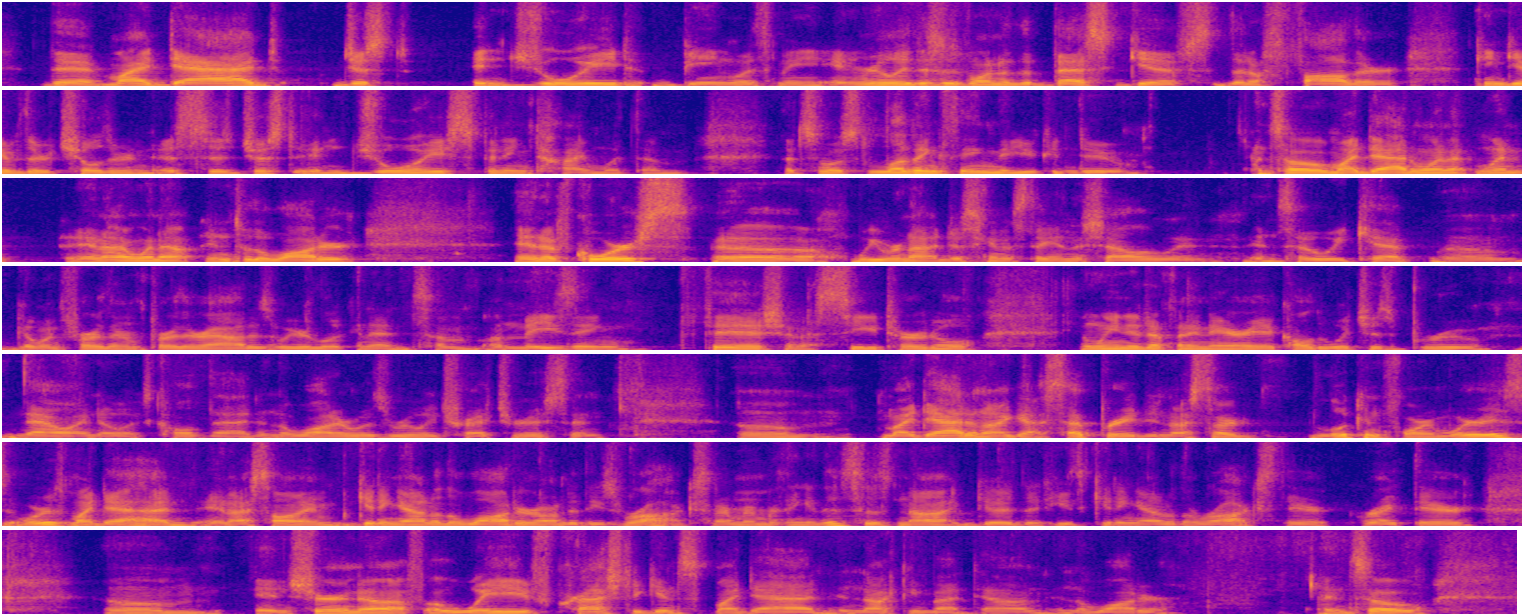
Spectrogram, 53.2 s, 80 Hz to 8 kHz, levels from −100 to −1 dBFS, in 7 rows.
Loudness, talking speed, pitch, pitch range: -27 LUFS, 205 wpm, 110 Hz, 105-120 Hz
